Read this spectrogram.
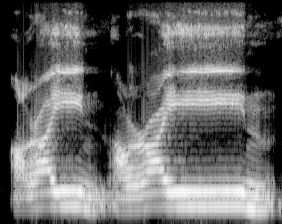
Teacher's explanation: اب عین کا یہ جو گلے کا درمیان ہے، ٹھیک ہے، اس کو وسط حلق بولا جاتا ہے، یعنی گلے کی جو بیچ والی جگہ ہے نا، وہاں سے یہ عین پڑھا جاتا ہے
